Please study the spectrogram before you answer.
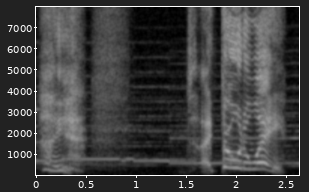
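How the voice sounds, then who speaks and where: An actor playing a brash, cowardly young bandit in a video game, whiny, cocky and theatrical. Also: male voice, extremely high pitch, expressive, slow pace, music in the background, exaggerated voice. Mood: panicked. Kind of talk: video game character acting.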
